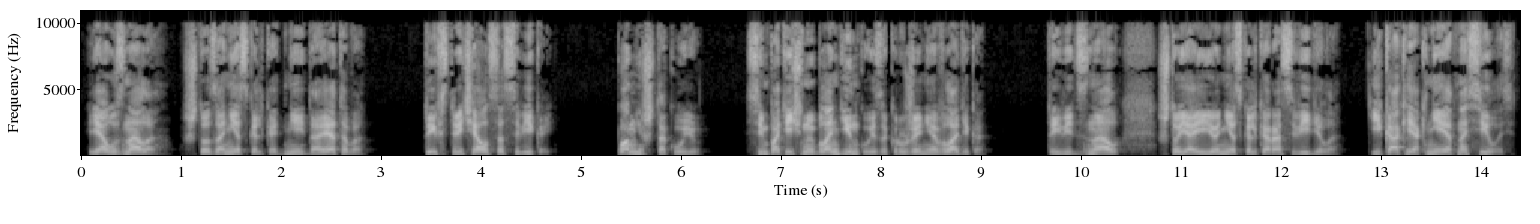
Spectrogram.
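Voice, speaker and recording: A man's voice: mid-range voice, big pitch swings, moderate pace, no room sound, clean studio sound. A man voicing a hurt, accusing young woman who confronts her former lover with pressing questions. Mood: bitter.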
